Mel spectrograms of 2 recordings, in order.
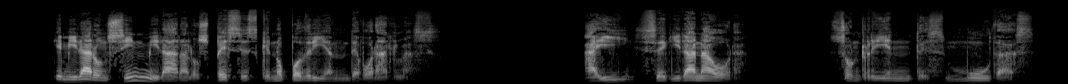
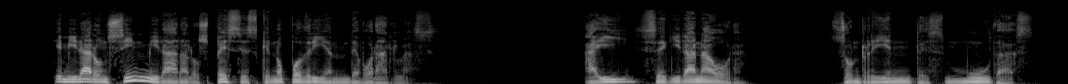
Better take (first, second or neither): second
